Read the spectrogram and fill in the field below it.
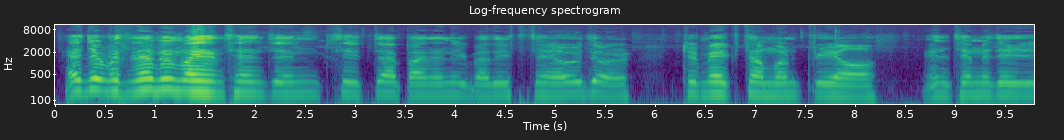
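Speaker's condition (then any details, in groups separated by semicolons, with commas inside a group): Cerebral palsy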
